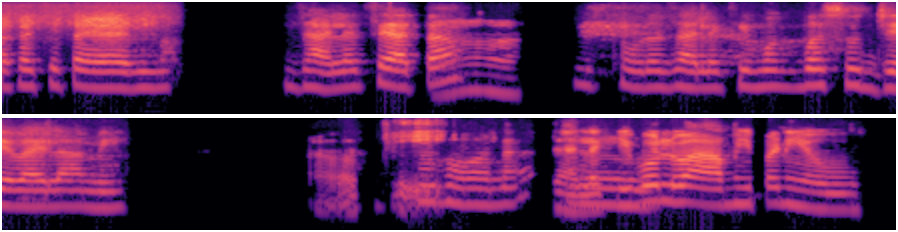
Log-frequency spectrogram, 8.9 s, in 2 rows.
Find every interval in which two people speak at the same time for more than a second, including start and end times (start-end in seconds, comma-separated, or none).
none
